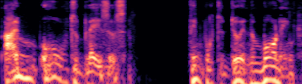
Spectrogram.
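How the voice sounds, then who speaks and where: Guy doing a shaken old english country squire in an audiobook, proud, halting, husky, swoopy pitch. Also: lively intonation, no room sound, exaggerated voice. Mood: halting, shamed. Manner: halting, gruff, old-fashioned.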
